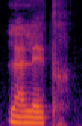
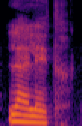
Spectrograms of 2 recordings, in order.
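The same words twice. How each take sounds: The two takes are said the same way.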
